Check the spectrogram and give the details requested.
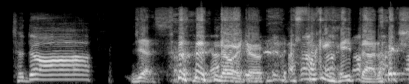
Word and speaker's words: Tada: like you ever do you ever tell people that it's pronounced ta-dah yes no i don't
